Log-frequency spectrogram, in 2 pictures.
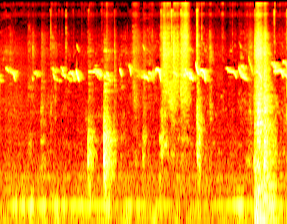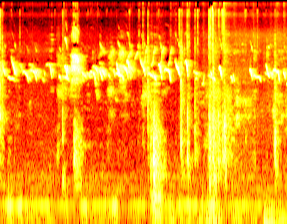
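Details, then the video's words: Several small colored chicks peep busily while feeding on spicy snacks: dense overlapping high chirps, each brief and falling, nearly continuous throughout, with loud rustling bursts and pecking clicks in between. "Chicks Chirping"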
